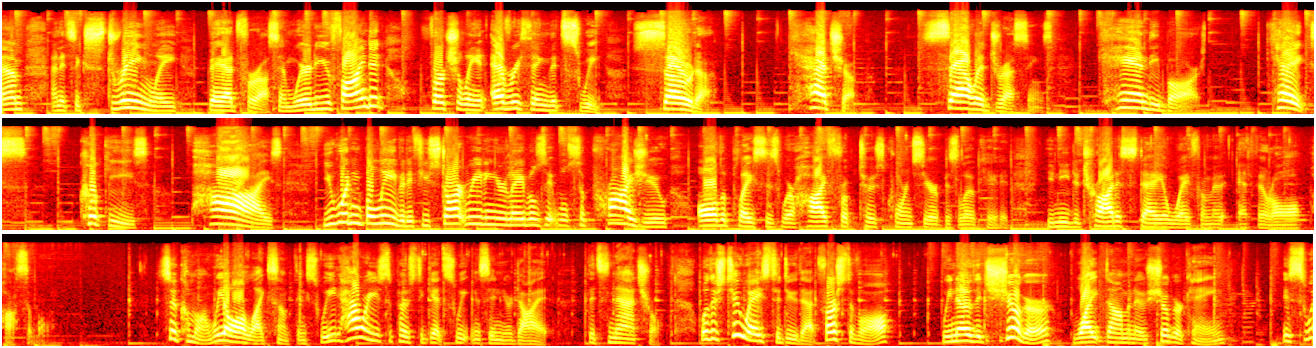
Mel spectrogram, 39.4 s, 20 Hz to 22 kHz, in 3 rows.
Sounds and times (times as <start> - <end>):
Speech: 0.0 - 7.2, 7.9 - 8.6, 9.3 - 12.0, 12.7 - 26.8, 27.8 - 39.3
Music: 0.0 - 39.3.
